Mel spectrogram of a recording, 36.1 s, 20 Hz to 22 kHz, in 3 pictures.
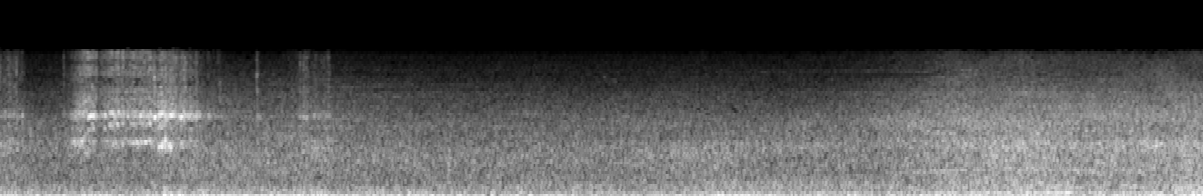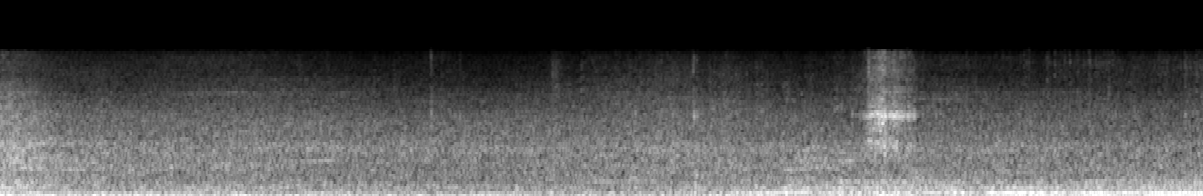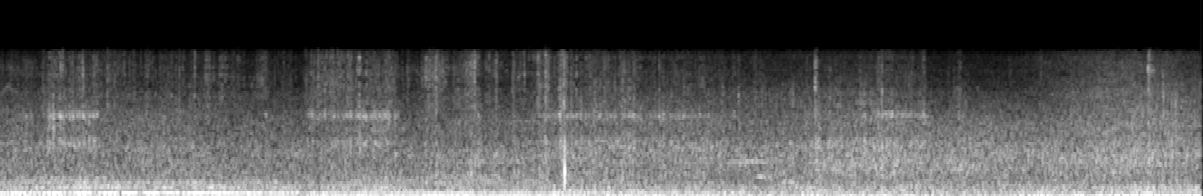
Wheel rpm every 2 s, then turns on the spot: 60, 10, 0, 0, 0, 0, 0, 0, 0, 0, 10, 0, 20, 10, 20, 20, 10, 0.
20-22 24-34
